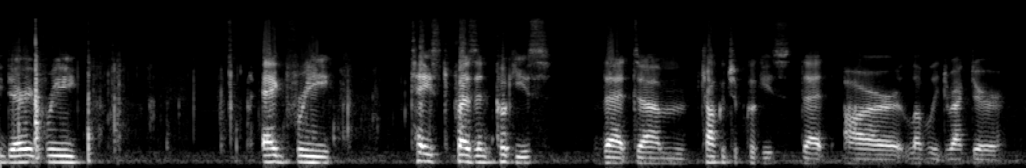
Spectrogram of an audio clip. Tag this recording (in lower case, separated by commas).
speech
